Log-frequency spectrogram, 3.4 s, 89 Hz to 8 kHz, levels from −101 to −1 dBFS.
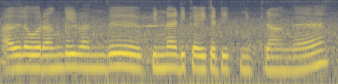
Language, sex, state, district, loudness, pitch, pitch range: Tamil, female, Tamil Nadu, Kanyakumari, -12 LUFS, 210 Hz, 200-220 Hz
